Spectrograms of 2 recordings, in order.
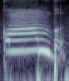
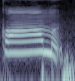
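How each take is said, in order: First: A b sound is heard after the m. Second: No b sound is heard after the m. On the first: The speaker calls it wrong. "जिन्हें पता नहीं होगा ये rule तो क्या पढ़ेंगे" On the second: The speaker calls it right. "बी जो है वो साइलेंट हो जाएगा"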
